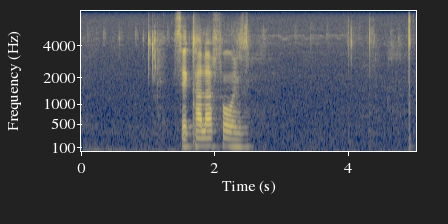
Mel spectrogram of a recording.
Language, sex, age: South Ndebele, male, 19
